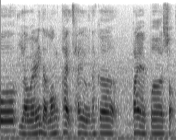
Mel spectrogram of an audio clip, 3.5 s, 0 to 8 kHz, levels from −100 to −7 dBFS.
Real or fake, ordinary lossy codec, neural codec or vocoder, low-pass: real; none; none; 7.2 kHz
